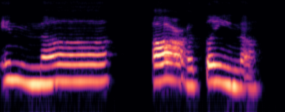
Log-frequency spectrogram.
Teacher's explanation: 3 سے 4 الف کی مقدار یا 3 سے 4 سیکنڈ لمبا کر کے پڑھتے ہیں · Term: مد منفصل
